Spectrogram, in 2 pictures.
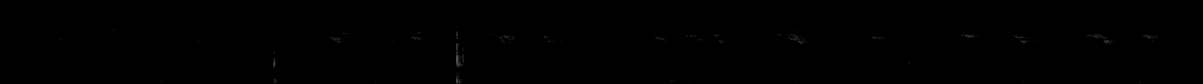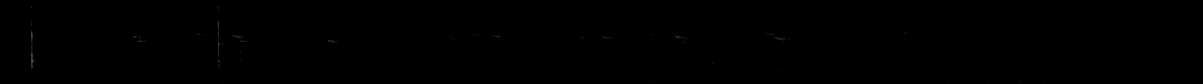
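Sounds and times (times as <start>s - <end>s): faint bird chirping: 0.0s - 24.0s
computer mouse clicks: 4.4s - 4.8s, 12.3s - 12.6s, 14.1s - 14.5s.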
